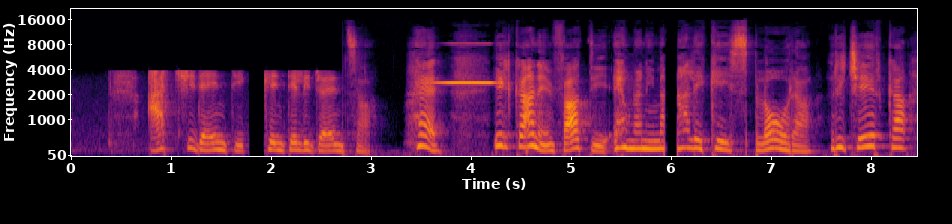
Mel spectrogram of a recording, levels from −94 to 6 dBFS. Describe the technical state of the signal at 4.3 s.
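Loudspeaker feedback squeal, 3.43 to 4.46 s, covers 4.3 s. The microphone hears its loudspeaker, and at 2.8 kHz the loop gain exceeds one. That tone swells within about 0.4 s to sit a few dB above speech, stopping before "infatti è un".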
